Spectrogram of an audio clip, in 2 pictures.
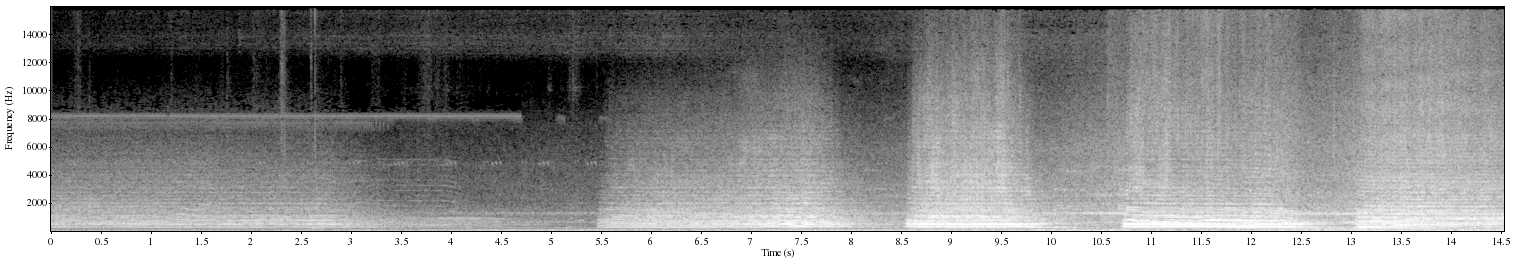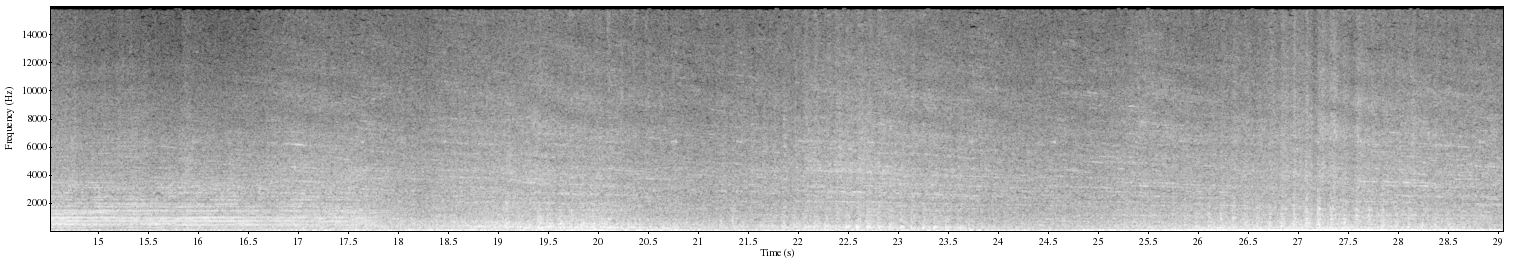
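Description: A CSX freight locomotive's multi-note air horn sounds four blasts, long, long, short, long, the standard grade-crossing signal, as the train approaches and passes. The blasts are loudest in the middle of the sequence. After that come double-stacked container well cars rolling by with a steady rumble and the clack of wheels over rail joints, growing louder near the end.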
